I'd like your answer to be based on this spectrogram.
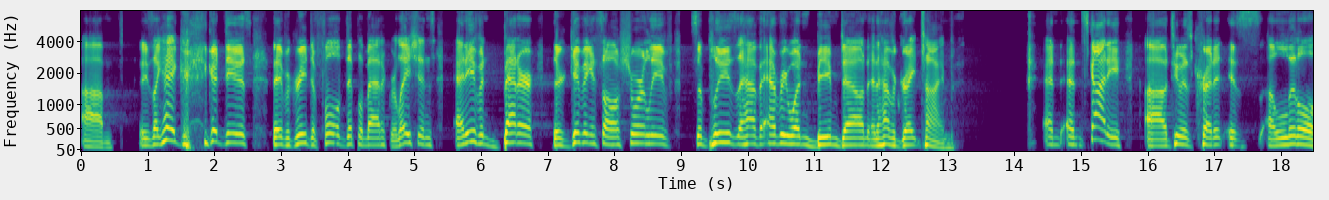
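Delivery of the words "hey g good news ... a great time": mock beaming, cheerful, delighted delivery. Retelling a call where the captain is all smiles: imitating smiling Captain Kirk. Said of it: "all smiles".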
